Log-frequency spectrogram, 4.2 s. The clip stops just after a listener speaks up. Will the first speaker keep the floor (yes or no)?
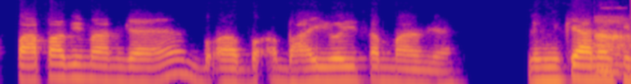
yes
